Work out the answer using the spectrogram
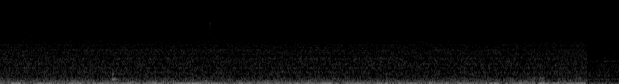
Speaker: computer has been on for quite some time now and it's dead quiet from the fan of the power supply so I think this was a good fix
